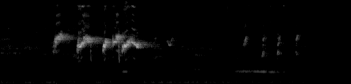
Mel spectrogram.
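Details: Young red-whiskered bulbul, aged 12 months 29 days, delivers a lively phrase of several rolling, gurgling whistles. A short series of softer, clipped chirps follows, with little else audible.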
